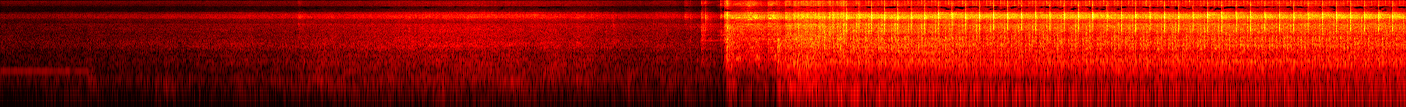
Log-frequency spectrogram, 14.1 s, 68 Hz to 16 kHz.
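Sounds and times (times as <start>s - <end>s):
car engine starting and idling: 7.0s - 14.0s.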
